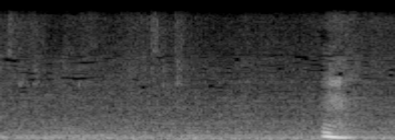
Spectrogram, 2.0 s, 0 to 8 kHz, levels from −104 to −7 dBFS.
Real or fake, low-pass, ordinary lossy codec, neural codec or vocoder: real; 7.2 kHz; none; none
